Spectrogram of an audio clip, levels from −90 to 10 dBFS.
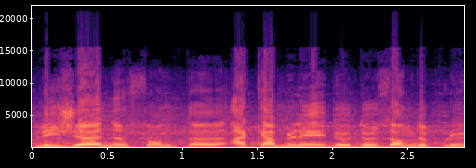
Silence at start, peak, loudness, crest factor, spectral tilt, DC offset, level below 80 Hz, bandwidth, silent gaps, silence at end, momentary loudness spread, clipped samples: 0 s; 0 dBFS; -10 LUFS; 10 dB; -4 dB/octave; under 0.1%; -42 dBFS; 16 kHz; none; 0 s; 6 LU; 0.6%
